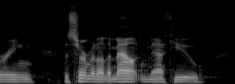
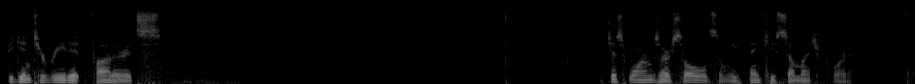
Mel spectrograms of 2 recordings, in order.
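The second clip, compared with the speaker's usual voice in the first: soft, subdued prayer to the Father; 5 dB quieter than usual. Real, not acted. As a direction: pray quietly and humbly, with reflective pauses. Leads the congregation in prayer.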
